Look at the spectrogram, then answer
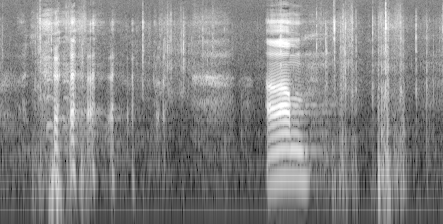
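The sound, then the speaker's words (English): Papers rustle and shuffle in short, crisp bursts as a speaker arranges them before giving a lesson at a church service, with a brief vocal sound breaking in midway before more quiet handling of pages. “Gotta get all my papers shuffled here.”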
